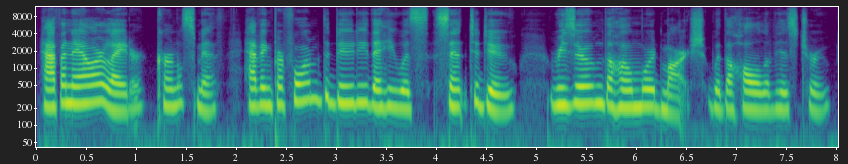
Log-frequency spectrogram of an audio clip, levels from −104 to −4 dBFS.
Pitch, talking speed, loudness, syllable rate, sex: 215 Hz, 195 wpm, -22 LUFS, 5.3 syllables/s, female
